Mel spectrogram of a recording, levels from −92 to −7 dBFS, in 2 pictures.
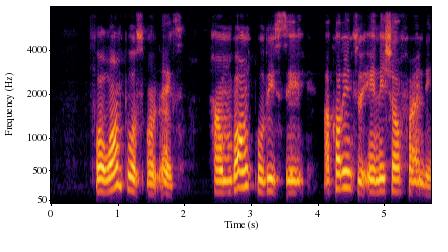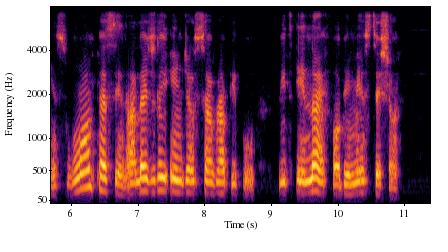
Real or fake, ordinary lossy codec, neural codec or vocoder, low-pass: fake; none; vocoder, 22.05 kHz, 80 mel bands, HiFi-GAN; 7.2 kHz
